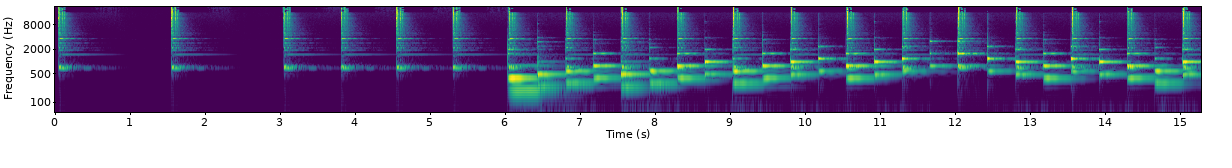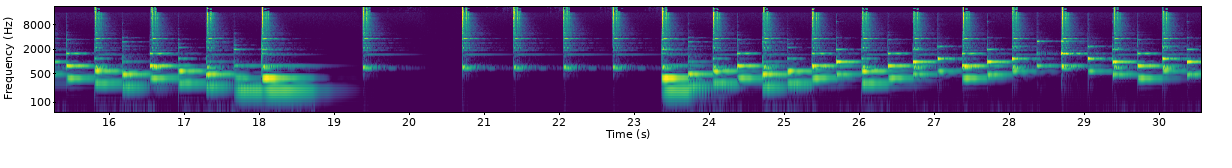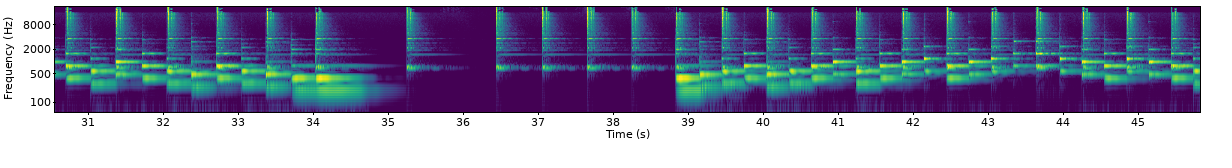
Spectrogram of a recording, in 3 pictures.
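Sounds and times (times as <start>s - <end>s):
G arpeggio inversions: 6.0s - 19.1s, 23.4s - 35.0s, 38.8s - 45.8s.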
